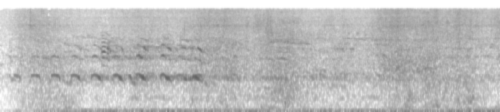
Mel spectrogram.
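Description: A rapid run of about ten honking bird calls in the first three seconds, over a steady wash of ocean waves and wind.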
